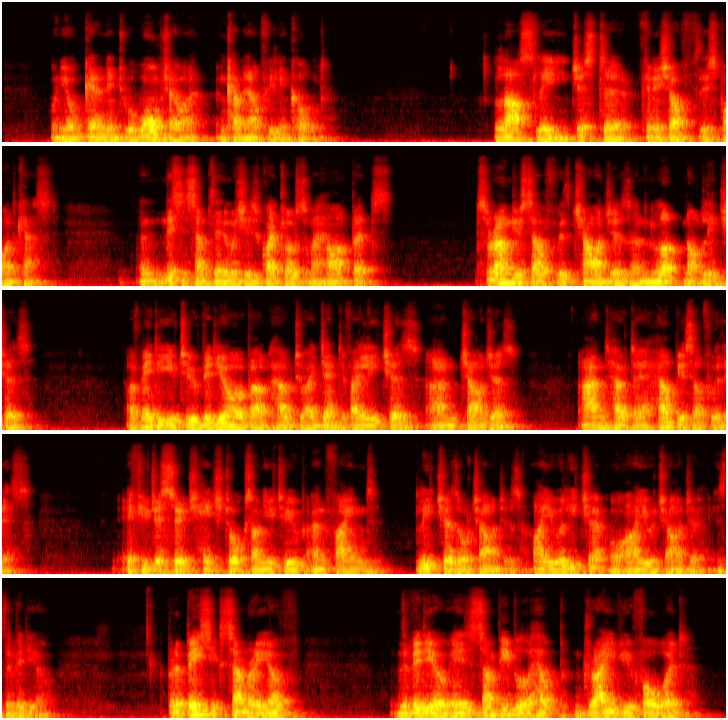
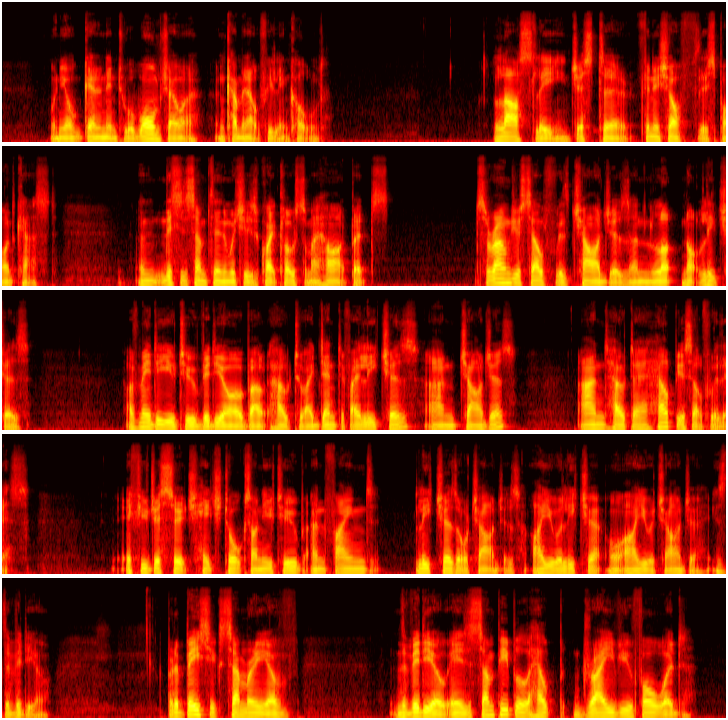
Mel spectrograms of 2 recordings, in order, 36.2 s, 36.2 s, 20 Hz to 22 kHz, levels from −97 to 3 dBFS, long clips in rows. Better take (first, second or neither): second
